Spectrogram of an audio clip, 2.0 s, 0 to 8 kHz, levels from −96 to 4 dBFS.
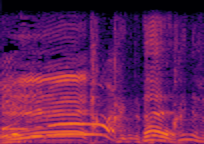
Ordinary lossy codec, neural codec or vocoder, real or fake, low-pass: none; none; real; 7.2 kHz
